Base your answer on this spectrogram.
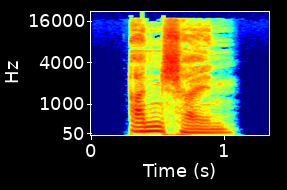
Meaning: appearance, semblance, impression
- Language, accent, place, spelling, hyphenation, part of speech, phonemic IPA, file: German, Germany, Berlin, Anschein, An‧schein, noun, /ˈanˌʃaɪ̯n/, De-Anschein.ogg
